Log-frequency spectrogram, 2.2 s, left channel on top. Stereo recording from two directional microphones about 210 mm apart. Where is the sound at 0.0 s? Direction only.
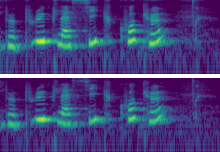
25° left (ahead or behind).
